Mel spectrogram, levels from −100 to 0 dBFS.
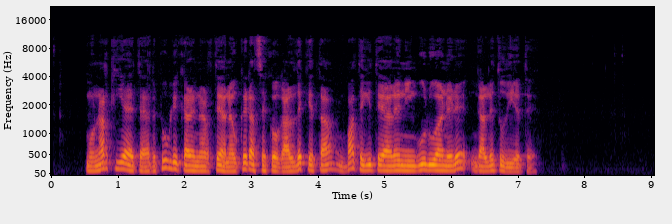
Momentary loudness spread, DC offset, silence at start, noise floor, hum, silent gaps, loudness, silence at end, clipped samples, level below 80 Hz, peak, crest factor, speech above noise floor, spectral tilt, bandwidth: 7 LU; under 0.1%; 0.55 s; -85 dBFS; none; none; -30 LUFS; 1.8 s; under 0.1%; -62 dBFS; -14 dBFS; 16 dB; 55 dB; -8 dB/octave; 11 kHz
